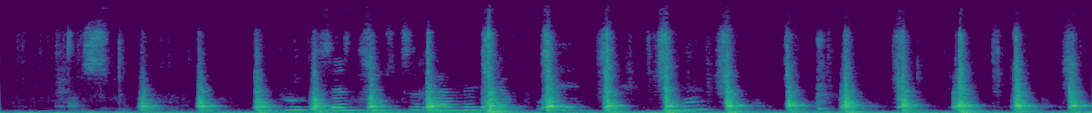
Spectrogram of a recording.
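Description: A wooden pestle pounds steadily and rhythmically.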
